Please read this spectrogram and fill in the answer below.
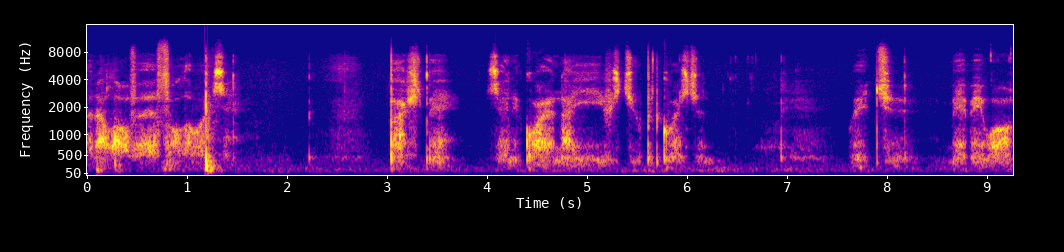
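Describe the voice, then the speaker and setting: Whispering at a fairly slow pace, a man leaves long, frequent pauses while his loudness swings widely. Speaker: shiatsu therapist. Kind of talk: whispered ASMR personal story. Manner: whispered, soft-spoken.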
